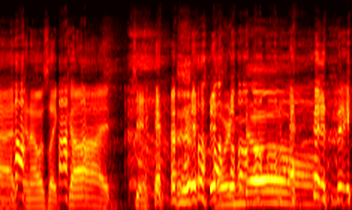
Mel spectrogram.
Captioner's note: group laughing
